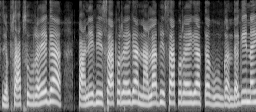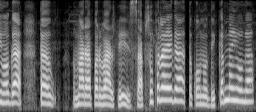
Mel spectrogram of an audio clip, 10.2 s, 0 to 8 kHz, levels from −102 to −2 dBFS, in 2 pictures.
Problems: constant background noise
